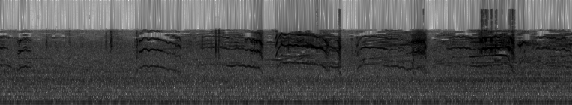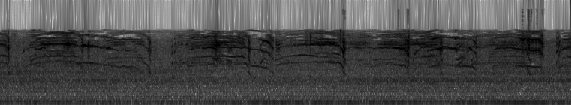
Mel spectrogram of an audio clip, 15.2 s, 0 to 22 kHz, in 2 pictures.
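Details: Peregrine falcon family in Madrid, 26 April 2016, during the first feeding of the day, with the male bringing a small bird for the chicks. Dense, overlapping, rasping calls with arched pitch run continuously, backed by a low hum.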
